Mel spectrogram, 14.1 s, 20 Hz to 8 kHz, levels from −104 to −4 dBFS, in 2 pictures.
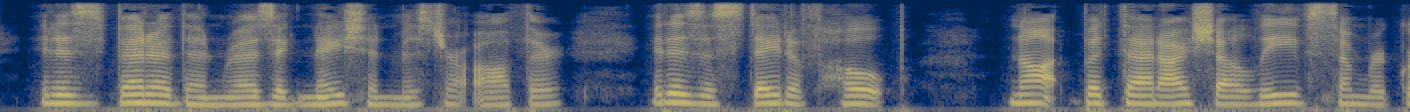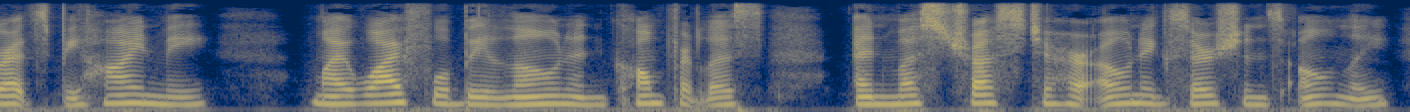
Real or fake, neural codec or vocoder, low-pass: real; none; 7.2 kHz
